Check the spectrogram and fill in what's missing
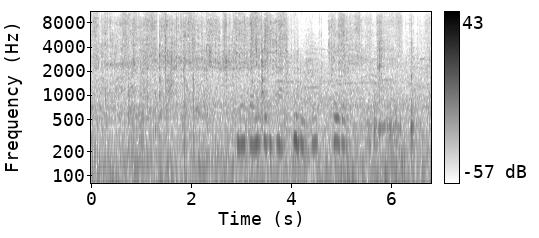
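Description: A spoon scrapes and swirls steadily through a glucose and powdered sugar mixture, giving soft rhythmic stirring with occasional clinks against the pot, and a quiet voice speaks over it.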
